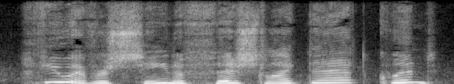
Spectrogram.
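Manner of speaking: high, eager voice full of wonder; excited young Hooper. Acted. Hooper marveling to Quint about the shark, high and eager.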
